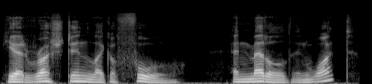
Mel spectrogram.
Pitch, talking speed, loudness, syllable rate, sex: 120 Hz, 175 wpm, -18 LUFS, 3.9 syllables/s, male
